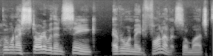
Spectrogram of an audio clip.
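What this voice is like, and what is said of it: Subtle, gentlemanly Southern accent. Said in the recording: “it's a very nice accent. ... It sounds gentlemanly ... you have like a subtle one ... a little Southern accent”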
